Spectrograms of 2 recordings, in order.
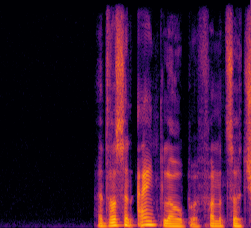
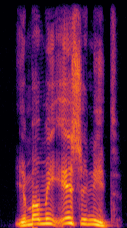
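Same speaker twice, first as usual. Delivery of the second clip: higher and louder harsh reply; shouting back; 9 semitones higher, 5 dB louder than usual. Retold or imitated. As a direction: call it back at the child sharply. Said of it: "riepen ze en sloegen opnieuw". (luid terugroepen)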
